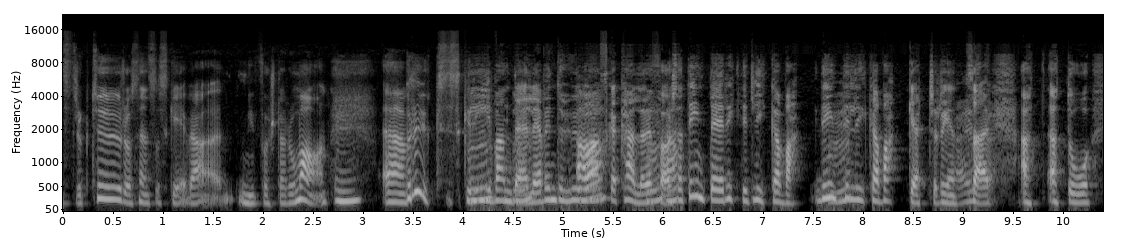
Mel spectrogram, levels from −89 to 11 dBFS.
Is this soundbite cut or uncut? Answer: cut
